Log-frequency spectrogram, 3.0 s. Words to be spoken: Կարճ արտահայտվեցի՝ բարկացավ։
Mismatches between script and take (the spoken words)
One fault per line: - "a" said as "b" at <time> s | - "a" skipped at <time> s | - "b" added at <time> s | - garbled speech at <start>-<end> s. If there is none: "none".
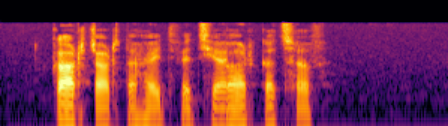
none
